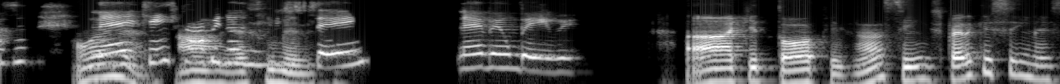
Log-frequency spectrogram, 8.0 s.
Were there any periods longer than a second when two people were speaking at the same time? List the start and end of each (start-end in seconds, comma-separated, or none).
0.7-2.4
